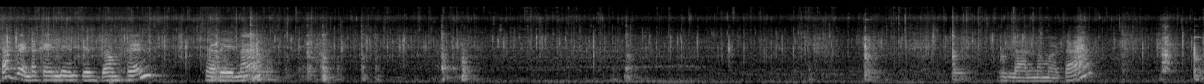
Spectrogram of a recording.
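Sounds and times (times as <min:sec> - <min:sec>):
spices sizzling in oil: 0:00.0 - 0:12.0
metal spatula stirring: 0:08.0 - 0:12.0.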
